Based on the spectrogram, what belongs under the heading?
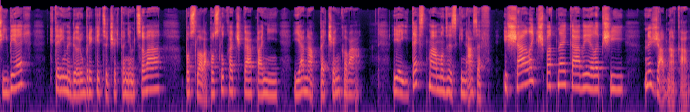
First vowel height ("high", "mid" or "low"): high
